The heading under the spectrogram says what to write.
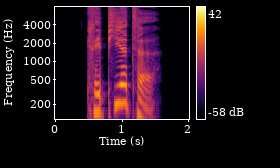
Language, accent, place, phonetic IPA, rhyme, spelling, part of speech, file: German, Germany, Berlin, [kʁeˈpiːɐ̯tə], -iːɐ̯tə, krepierte, adjective / verb, De-krepierte.ogg
- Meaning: inflection of krepieren: 1. first/third-person singular preterite 2. first/third-person singular subjunctive II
